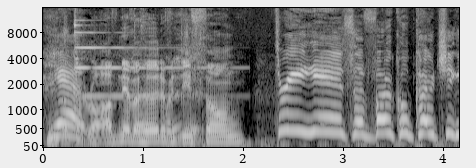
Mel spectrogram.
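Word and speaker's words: diphthong: Mitch and he said it's pronounced a diff thong see the way I'm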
